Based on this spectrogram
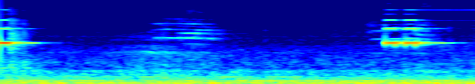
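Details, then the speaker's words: New replacement ULTRALOQ U-Bolt Pro smart deadbolt, interior unit reinstalled: two short high beeps a couple of seconds apart with no motor whir. Lock still not operating the bolt; cause unknown. "All right. Still not working. That's annoying."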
